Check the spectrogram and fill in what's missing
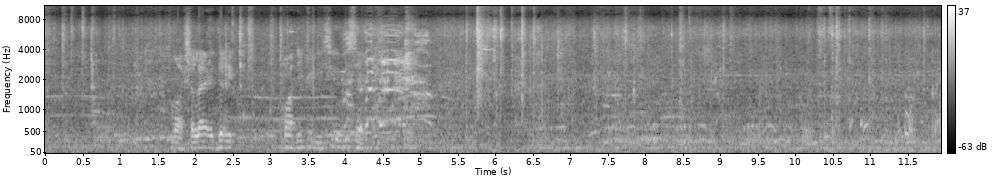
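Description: Pigeons kept in a home loft coo in low, repeated throaty calls close by, partly under a voice talking over them.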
